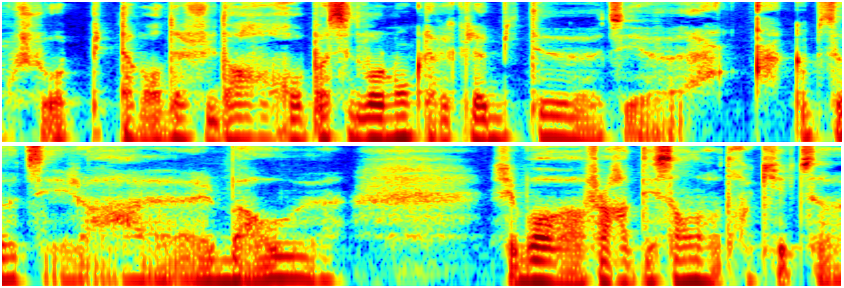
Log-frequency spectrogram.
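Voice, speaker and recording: Husky whispering young man, slangy. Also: medium pitch. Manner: slangy, rambling, full of fillers; soft whispering close to the mic. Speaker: ASMR creator. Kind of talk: whispered ASMR storytelling.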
